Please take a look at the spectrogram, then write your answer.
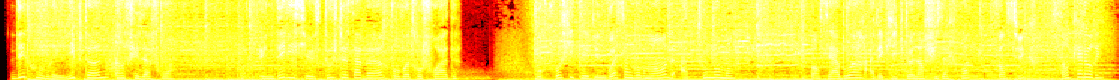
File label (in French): Publicite; LIPTON Infuse a froid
